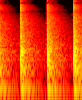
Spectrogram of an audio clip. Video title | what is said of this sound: Simple Car Paint Touch Up For Damaged and Peeling Paint. | if I was tapping on an area where it's hollow, you can hear big difference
